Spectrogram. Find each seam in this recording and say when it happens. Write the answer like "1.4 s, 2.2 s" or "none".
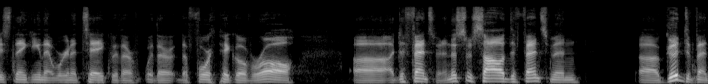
none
